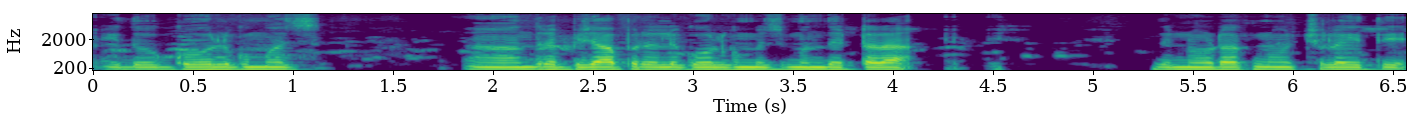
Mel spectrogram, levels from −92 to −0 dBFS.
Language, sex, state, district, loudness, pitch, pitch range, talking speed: Kannada, male, Karnataka, Bijapur, -17 LUFS, 125 Hz, 120-130 Hz, 120 wpm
